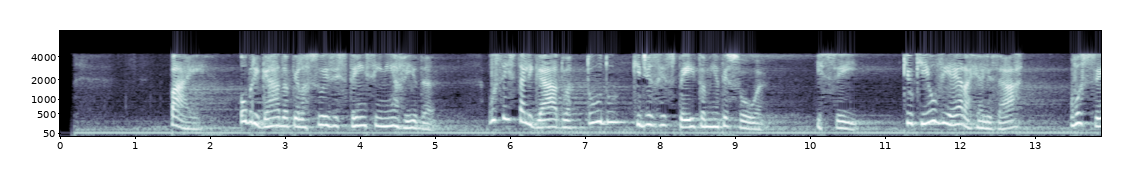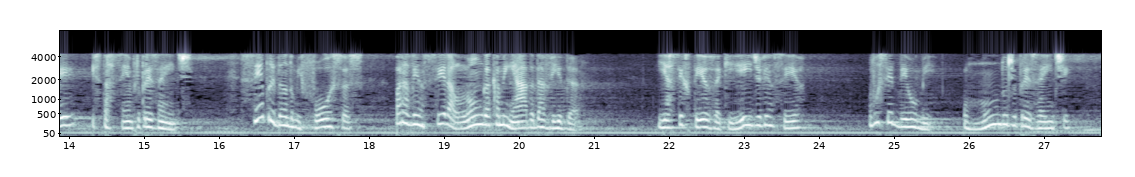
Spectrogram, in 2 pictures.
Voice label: PAI, Telemensagens, Aniversarios, fem; Telemensagens 2017

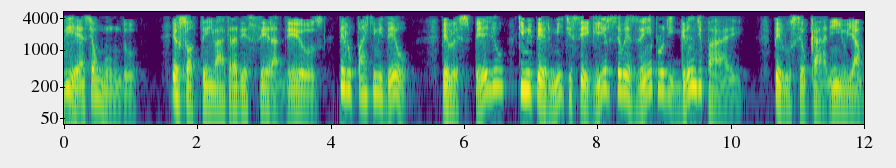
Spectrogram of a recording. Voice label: Dia dos Pais Falar de Você Masculino

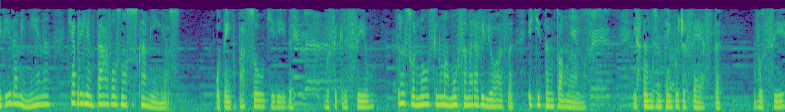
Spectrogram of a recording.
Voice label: PAIS COMPR FILHA F; Casamentos; fem; Telemensagens

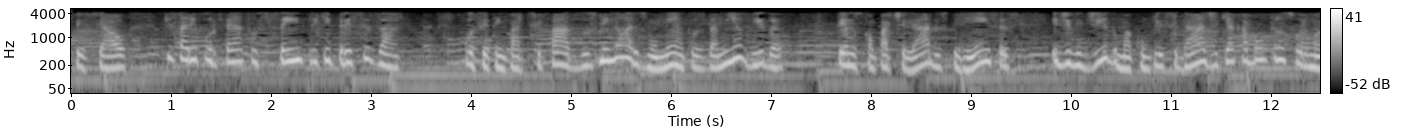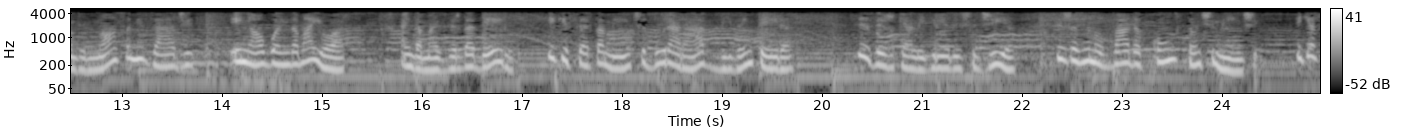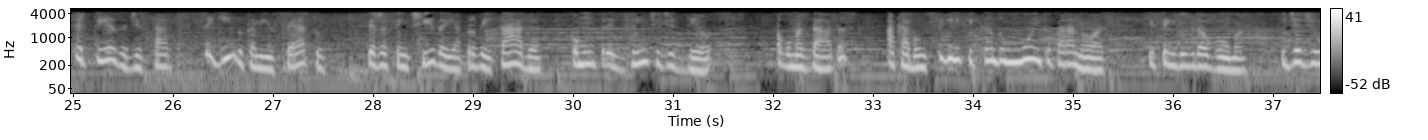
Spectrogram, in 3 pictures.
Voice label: COMPADRE, Telemensagens Aniversários; Aniv Familiar

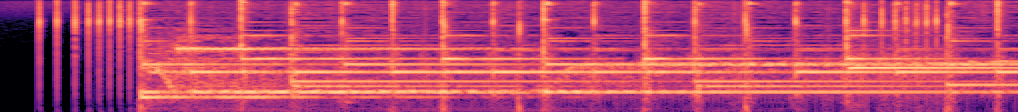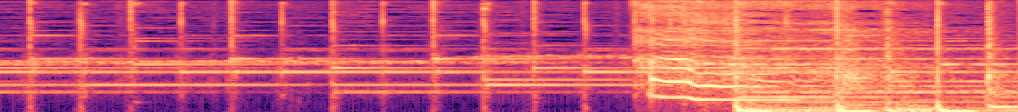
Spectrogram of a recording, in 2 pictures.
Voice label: Verso de Carinho M, Telemensagens; masc; Telemensagens 2017

